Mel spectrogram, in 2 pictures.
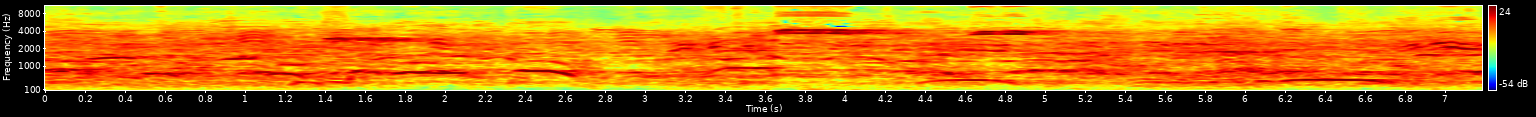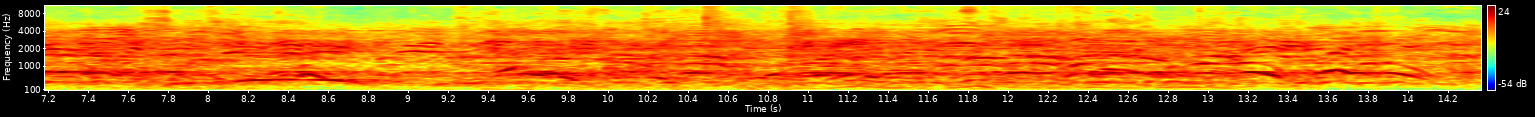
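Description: A crowd of spectators chatters and shouts throughout a large echoing gym.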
